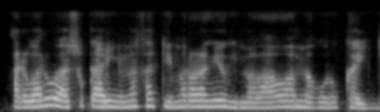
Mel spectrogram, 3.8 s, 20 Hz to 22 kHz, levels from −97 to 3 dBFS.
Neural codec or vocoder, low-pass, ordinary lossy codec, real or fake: codec, 44.1 kHz, 2.6 kbps, SNAC; 14.4 kHz; none; fake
